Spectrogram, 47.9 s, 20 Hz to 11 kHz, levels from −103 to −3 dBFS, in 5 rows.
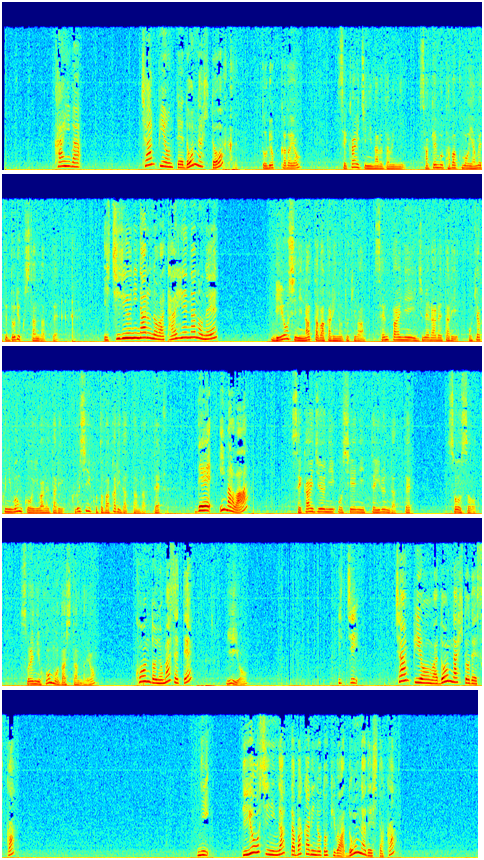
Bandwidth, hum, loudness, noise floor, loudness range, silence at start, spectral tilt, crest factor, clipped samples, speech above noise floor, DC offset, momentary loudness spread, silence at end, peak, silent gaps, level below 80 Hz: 9.8 kHz; none; -19 LUFS; -46 dBFS; 7 LU; 0 s; -5.5 dB/octave; 20 dB; under 0.1%; 27 dB; 8%; 15 LU; 0 s; 0 dBFS; none; -42 dBFS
